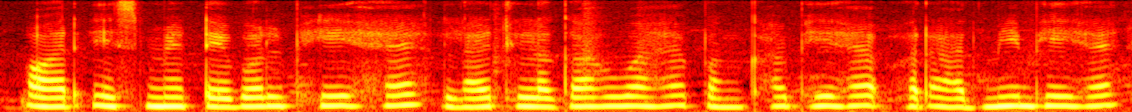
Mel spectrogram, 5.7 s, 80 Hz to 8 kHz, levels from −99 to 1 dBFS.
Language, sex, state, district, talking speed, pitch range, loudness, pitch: Hindi, female, Jharkhand, Palamu, 170 wpm, 230-250 Hz, -14 LUFS, 240 Hz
